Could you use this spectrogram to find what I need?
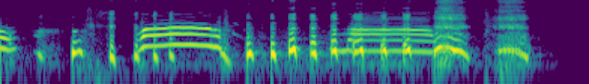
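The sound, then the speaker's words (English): A male cat meows loudly: a drawn-out, rising-and-falling meow, then a run of choppy shorter cries that stretch into another long wavering meow before fading. “He's meowing so loud.”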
